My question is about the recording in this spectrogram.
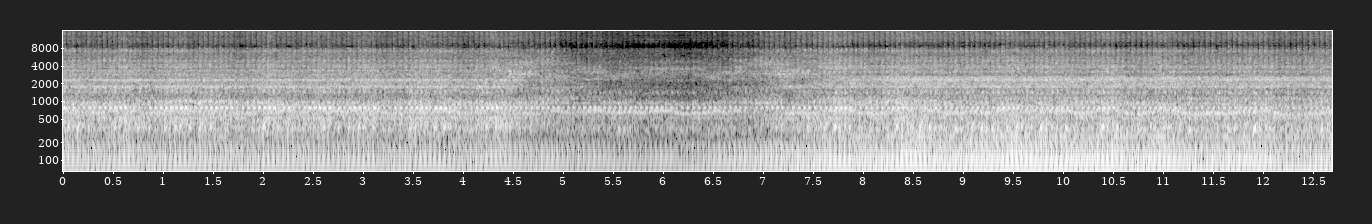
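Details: Stock Honda Ruckus started on starter fluid: rough idle with rpm hunting up and down on its own. It stays running only at half to full throttle, and throttle has little effect. Owner first suspected a new replica fuel pump; a new carburetor fixed it, so the old carburetor was gummed up.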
